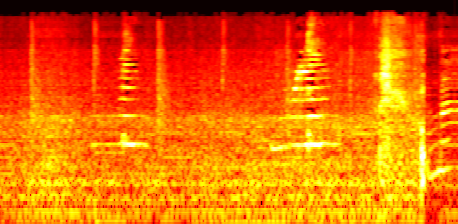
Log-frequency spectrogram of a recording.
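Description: A kitten meows softly.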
